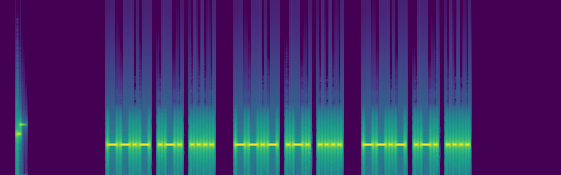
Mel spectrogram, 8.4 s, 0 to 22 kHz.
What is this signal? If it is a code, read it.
Morse code, heard as a keyed tone, about 25 wpm, 700 Hz. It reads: QRH QRH QRH
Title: Q-Codes Repeated 3x 25wpm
